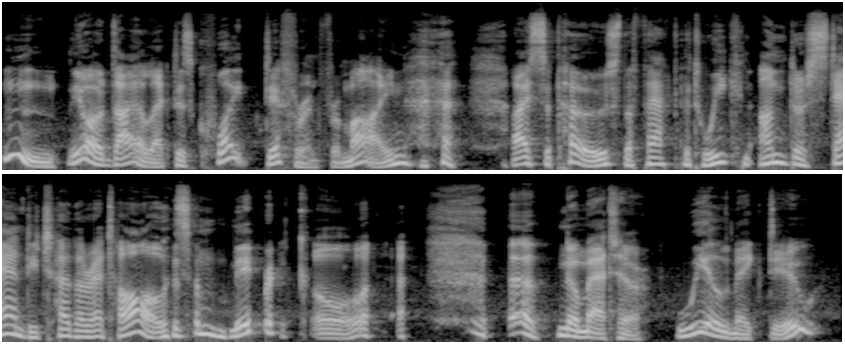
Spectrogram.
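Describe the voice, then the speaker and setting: A man playing a courteous, eager and nervous scholar in a fantasy audio roleplay, speaking politely and haltingly to the listener. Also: medium pitch, big pitch swings, breathy edge. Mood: friendly, eager. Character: eager, nervous, courteous male human professor of ancient civilizations.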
